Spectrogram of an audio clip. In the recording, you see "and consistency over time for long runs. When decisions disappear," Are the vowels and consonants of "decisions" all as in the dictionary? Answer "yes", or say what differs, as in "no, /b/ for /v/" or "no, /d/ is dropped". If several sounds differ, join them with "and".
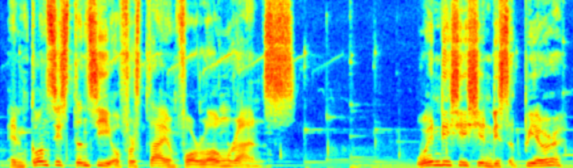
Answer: no, /s/ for /ʒ/ and /z/ is dropped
